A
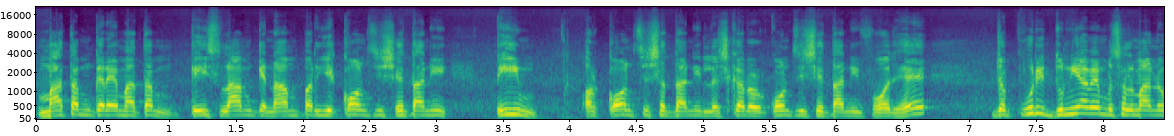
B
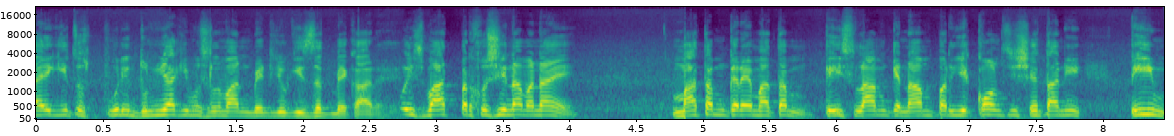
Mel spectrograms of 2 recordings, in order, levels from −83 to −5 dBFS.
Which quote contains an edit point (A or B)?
B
